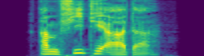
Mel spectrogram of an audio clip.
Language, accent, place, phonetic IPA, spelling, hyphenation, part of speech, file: German, Germany, Berlin, [amˈfiːteˌʔaːtɐ], Amphitheater, Am‧phi‧the‧a‧ter, noun, De-Amphitheater.ogg
- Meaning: amphitheater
